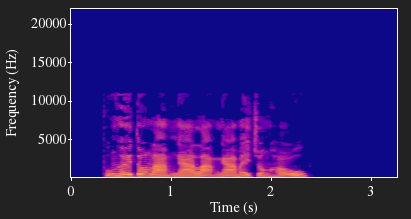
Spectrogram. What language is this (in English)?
Cantonese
